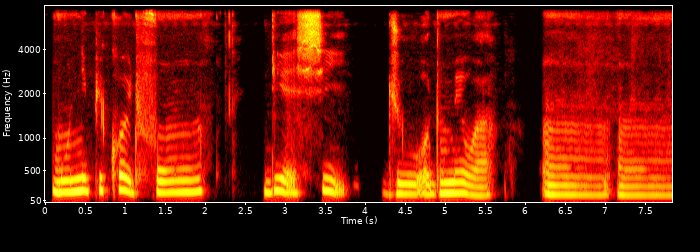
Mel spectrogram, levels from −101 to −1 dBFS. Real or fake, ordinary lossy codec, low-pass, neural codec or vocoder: real; none; 7.2 kHz; none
